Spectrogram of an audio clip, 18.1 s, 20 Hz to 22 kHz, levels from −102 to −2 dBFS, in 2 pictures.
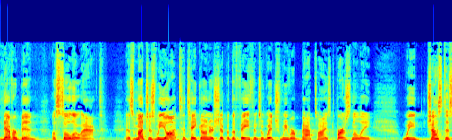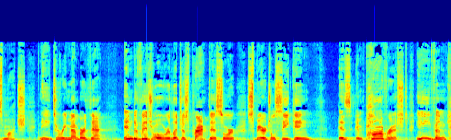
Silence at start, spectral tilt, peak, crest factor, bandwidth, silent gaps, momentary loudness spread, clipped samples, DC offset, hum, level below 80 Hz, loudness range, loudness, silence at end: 0 s; -3.5 dB/octave; 0 dBFS; 16 dB; 15.5 kHz; none; 11 LU; under 0.1%; under 0.1%; none; -50 dBFS; 4 LU; -16 LUFS; 0 s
